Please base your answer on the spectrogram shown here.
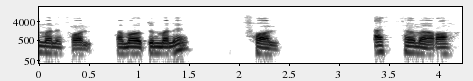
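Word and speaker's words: الثمرة: আস-সামারাহ, এখানে আল উচ্চারণ না হয় সাটা উচ্চারণ হয়েছে।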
